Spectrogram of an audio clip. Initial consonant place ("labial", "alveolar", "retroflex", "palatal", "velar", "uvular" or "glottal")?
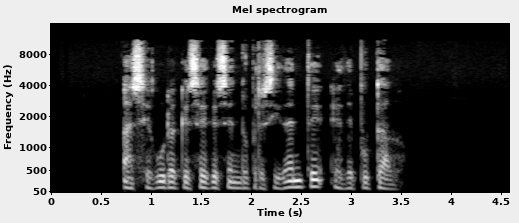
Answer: alveolar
